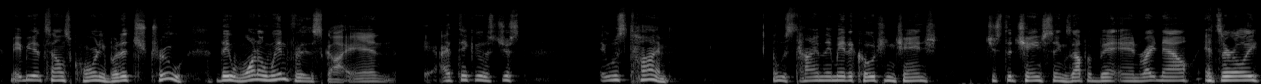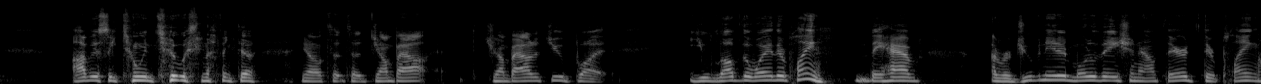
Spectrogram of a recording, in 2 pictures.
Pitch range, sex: 150-185 Hz, male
